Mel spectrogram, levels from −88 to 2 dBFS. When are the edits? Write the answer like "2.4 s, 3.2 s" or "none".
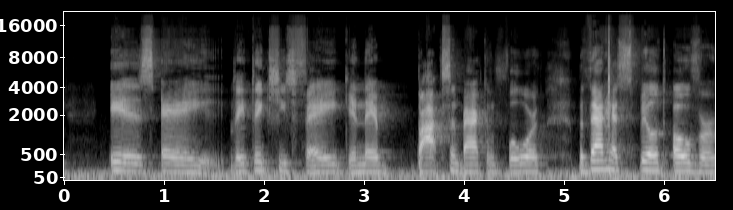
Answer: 1.7 s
